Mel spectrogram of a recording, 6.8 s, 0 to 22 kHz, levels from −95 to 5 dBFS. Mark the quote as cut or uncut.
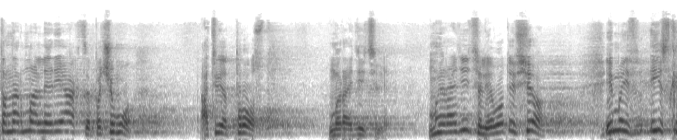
cut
